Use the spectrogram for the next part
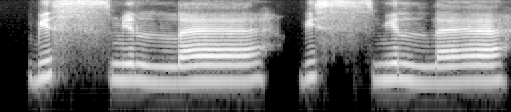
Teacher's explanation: Sinnya jangan terlalu terburu-buru ya. Sempurnakan dulu sifat mengalir suara di huruf sinnya.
